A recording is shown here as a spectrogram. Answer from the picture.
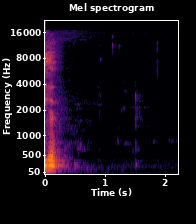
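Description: Near silence after a man's spoken word trails off, with one faint click about one and a half seconds in.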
